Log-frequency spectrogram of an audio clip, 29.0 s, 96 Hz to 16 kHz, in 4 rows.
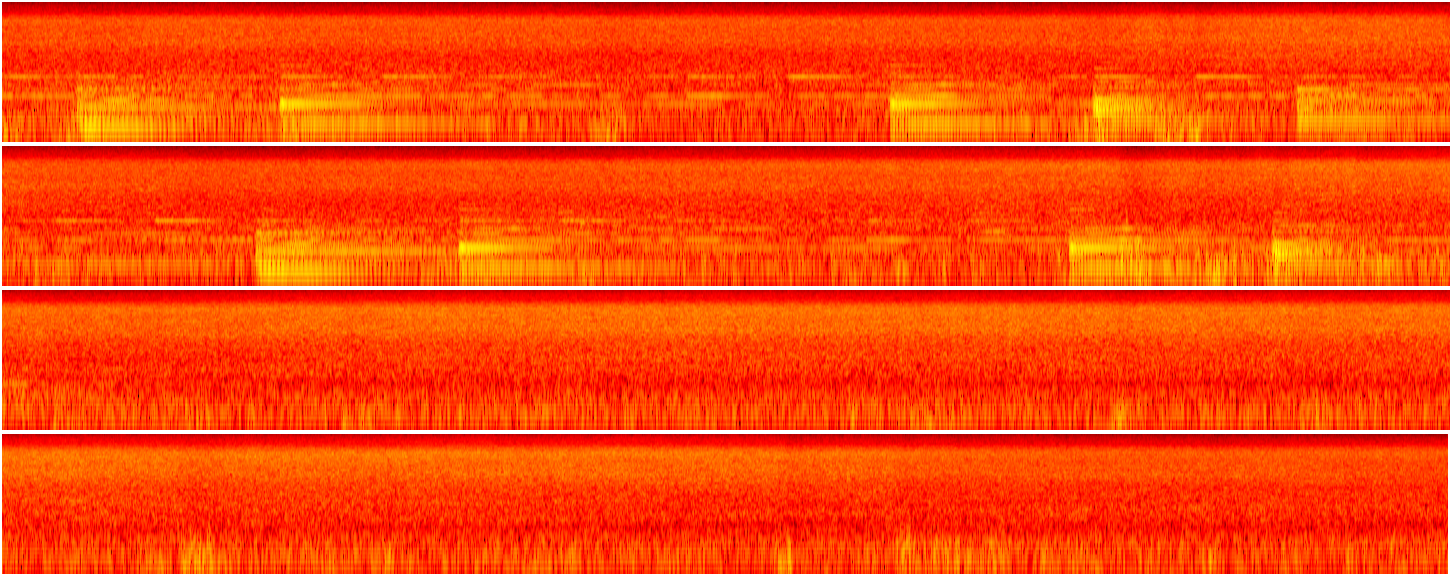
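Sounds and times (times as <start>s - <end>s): background music: 0.0s - 15.7s
waterfall rushing: 0.0s - 28.9s.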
